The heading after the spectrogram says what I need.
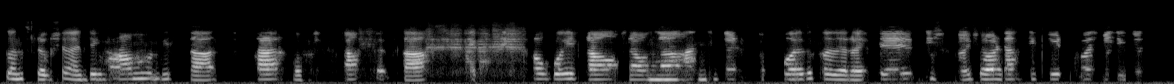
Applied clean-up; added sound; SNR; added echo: neural diffusion model UNIVERSE++.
